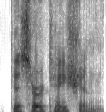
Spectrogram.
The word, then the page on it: dissertation: American English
